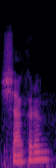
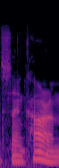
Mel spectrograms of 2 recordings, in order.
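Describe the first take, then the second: First: The name begins with a 'sh' sound. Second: The name begins with an 's' sound. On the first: The speaker calls it right. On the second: The speaker calls it wrong.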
